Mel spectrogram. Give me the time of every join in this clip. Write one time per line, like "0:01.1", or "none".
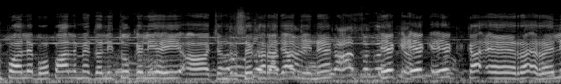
none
